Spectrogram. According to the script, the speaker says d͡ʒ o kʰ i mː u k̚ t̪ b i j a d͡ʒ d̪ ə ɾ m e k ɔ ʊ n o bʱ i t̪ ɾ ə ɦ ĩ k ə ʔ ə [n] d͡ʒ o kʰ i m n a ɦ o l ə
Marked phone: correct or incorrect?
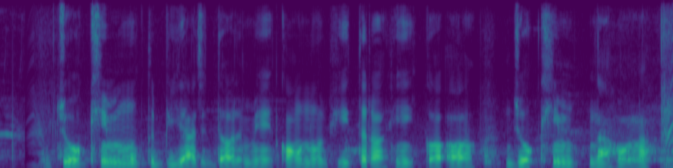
incorrect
